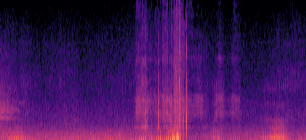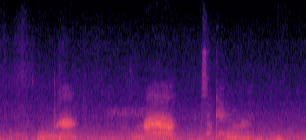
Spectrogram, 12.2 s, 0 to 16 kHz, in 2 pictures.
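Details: Henry, a 16-year-old cat with large cell lymphoma, during a weekly Reiki session on July 28, 2021; a few short, tonal, meow-like calls spaced a second or two apart, a sharp clatter early on, and a low background rumble.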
